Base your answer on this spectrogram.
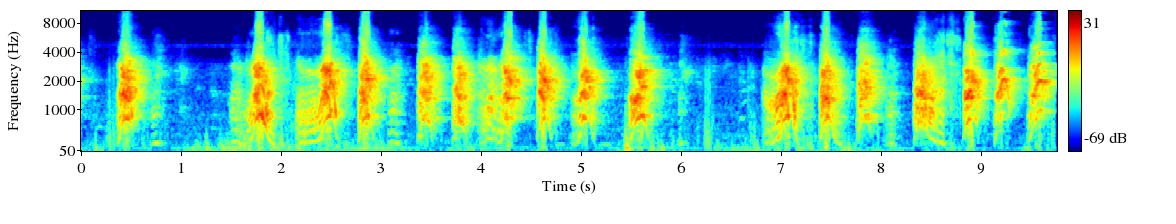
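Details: Pomeranian. A Pomeranian gives a run of shrill, snappy barks, each yap short and bright. The barks come in rapid clusters, broken by a short pause midway before the dog starts up again.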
